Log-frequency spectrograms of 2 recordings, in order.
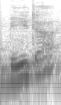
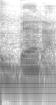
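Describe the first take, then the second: First: Beta as BEE-tuh, British way; long ee in beta; British pronunciation. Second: Beta as BEH-tuh, American way; short e in beta; American pronunciation. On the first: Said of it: "beta is British". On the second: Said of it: "the beta is just American pronunciations". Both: Shown as a demonstration.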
